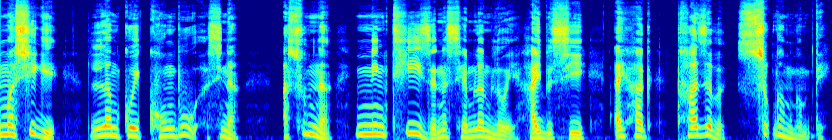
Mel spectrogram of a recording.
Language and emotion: Manipuri, disgusted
